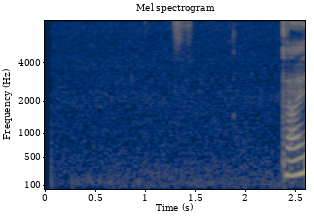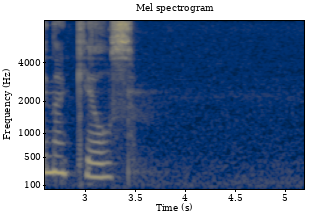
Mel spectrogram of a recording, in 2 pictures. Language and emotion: Russian, neutral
